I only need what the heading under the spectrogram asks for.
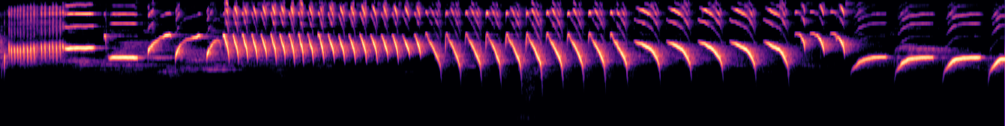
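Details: Loud canary singing meant to stir other canaries into song: a steady high whistle, a quick rattling trill, then long series of arched downward-sweeping notes gradually slowing, ending with rising upslurs.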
